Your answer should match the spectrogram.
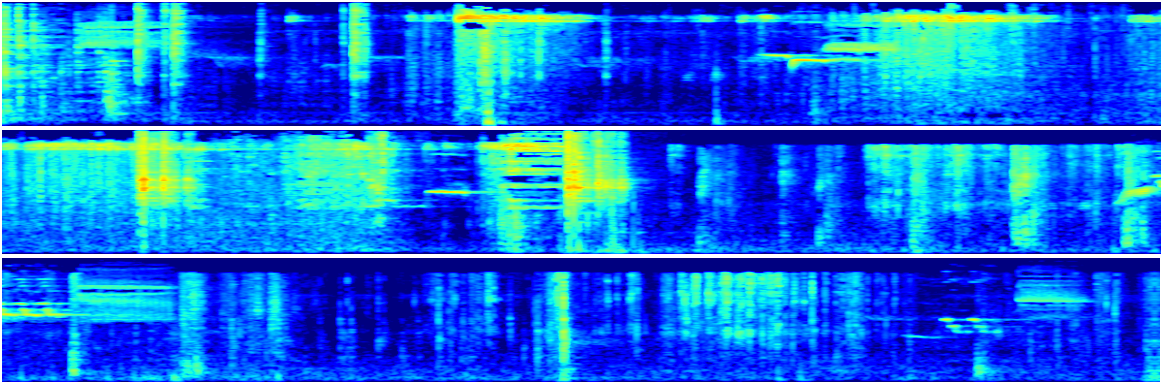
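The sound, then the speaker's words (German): Metal keys jangle and clink as they are picked up and handled, bright irregular rattles coming in bursts, louder at first and then lighter and sparser, with no voices. “Und jetzt die Wächter mit ihren eigenen Ketten gefesselt und rein. Ich nehme mir den Schlüssel.”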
